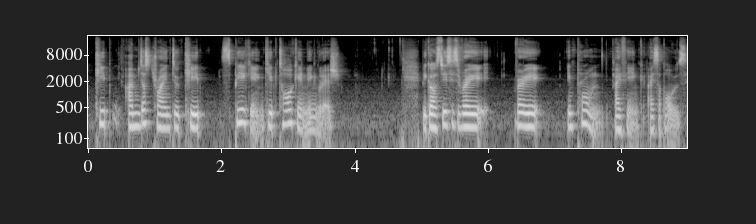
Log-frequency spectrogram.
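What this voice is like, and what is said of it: Japanese-accented English. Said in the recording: “My pronunciation is much more Japanese accent”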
